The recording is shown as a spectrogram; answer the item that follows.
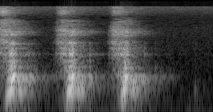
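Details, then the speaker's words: Three quick, evenly spaced voiced hiccup-like sounds, a very obvious hiccup tic in a person with Tourette syndrome and coprolalia. It makes them sound drunk when buying alcohol, so they often get questioned. "very obvious hiccup tick makes it sound like i've already been drinking when i go to buy booze so i get questioned a lot"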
